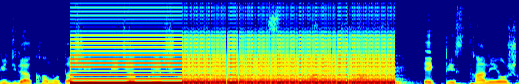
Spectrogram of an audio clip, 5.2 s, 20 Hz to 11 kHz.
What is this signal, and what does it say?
POCSAG pager data (512 baud), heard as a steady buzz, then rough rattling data, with speech in Bangla.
